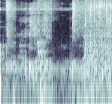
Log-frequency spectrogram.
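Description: Plastic wrapping on packs of dish towels crinkling as the packs are handled and moved, in a few short bursts with a brief pause past the middle.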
